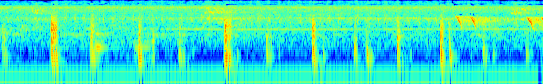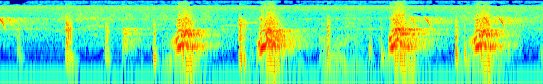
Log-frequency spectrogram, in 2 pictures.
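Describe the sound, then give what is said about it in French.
A large dog barks loudly, four sharp barks in the last few seconds, after a stretch of light, irregular tapping and clicking footfalls. “le chien est grand ou petit? Le chien est grand.”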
